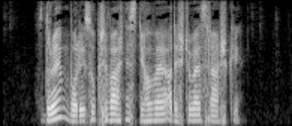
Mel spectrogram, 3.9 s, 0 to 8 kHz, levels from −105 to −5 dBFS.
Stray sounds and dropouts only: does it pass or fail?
pass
